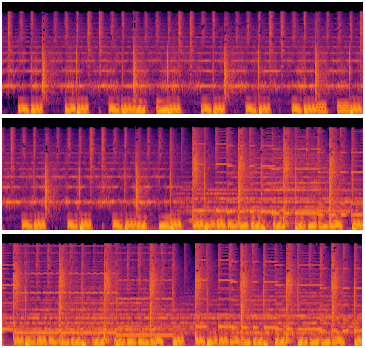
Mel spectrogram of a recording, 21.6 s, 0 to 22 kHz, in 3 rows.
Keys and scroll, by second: 7.9-8.8 typing, 12.3 a, 13.9 i, 18.0 g.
